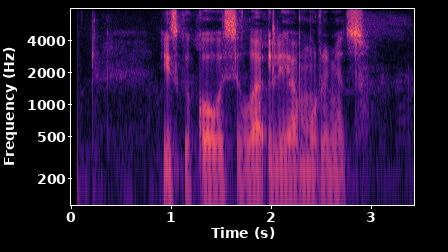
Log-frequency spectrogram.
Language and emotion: Russian, neutral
